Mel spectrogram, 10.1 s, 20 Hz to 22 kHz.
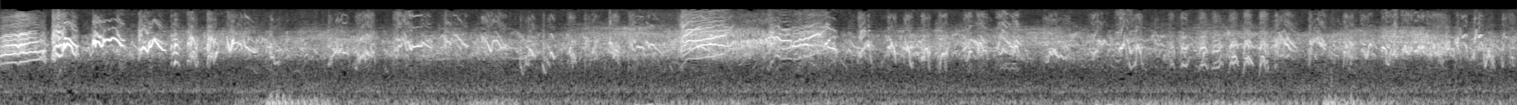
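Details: Flock of pine siskins in the boreal forest of Maine, 2011: continuous high, busy twittering and chattering notes, with a louder buzzy burst midway.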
